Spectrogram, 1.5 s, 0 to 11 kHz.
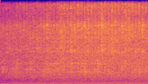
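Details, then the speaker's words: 1989 Volvo 740 petrol engine idling at about 800 rpm just after fuel pump replacement: steady, even low hum with no crackle, grinding or whine from the new pump; healthy normal idle. "насоса не слышно Ну в плане он не трещит всё работает 800 оборотов отлично"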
